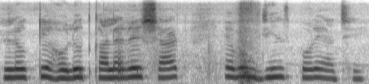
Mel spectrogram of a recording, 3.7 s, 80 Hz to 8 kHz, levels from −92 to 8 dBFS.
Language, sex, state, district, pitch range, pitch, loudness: Bengali, female, West Bengal, Cooch Behar, 245-270 Hz, 255 Hz, -17 LUFS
